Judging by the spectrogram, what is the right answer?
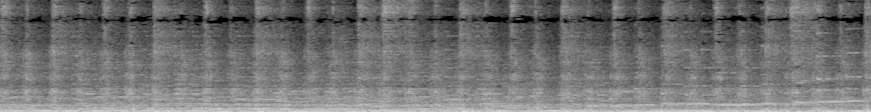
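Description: Live rock band playing at full volume: electric guitar, bass guitar and drums over a steady driving beat.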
